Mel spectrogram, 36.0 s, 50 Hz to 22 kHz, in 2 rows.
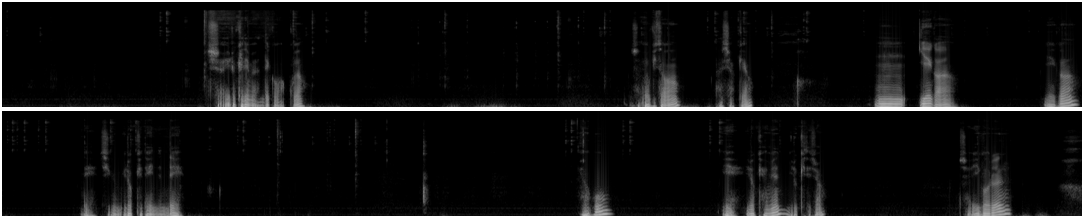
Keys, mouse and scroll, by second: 2.6 shift+click, 3.0-3.7 shift+scroll, 3.9 Delete, 4.8 shift+middle click, 7.0 shift+z, 8.4 shift+a, 8.8 shift+z, 9.7 shift+middle click, 12.2 shift+click, 12.5 shift+middle click, 12.7 shift+double middle click, 20.9 Escape, 22.2 shift+middle click, 23.5 shift+middle click.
